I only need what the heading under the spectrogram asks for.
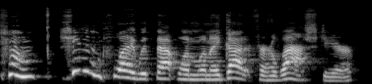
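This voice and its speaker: A woman puts on a kindly old Father Christmas for a storybook. He is mild and unhurried, musing and savouring his words in a high, gentle murmur. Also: very animated. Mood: pondering.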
